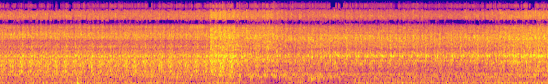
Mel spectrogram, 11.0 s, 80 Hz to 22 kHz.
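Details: Ford F-250 Super Duty 7.3L diesel at idle just after an oil cooler rebuild (leaking gaskets replaced) and a coolant refill. Steady clatter with an even, unchanging rhythm and rain-like hiss behind; healthy idle, no leaks, full pressure.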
